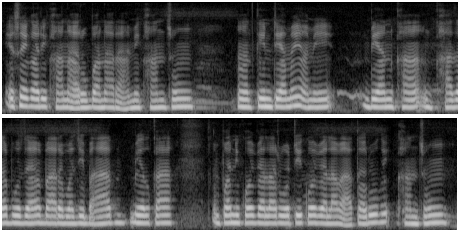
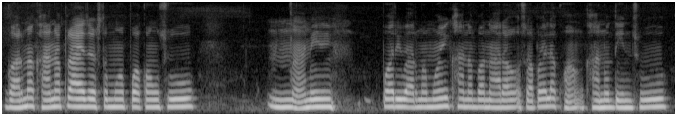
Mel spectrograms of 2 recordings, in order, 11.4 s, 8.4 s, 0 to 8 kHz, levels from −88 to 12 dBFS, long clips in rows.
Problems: constant background noise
